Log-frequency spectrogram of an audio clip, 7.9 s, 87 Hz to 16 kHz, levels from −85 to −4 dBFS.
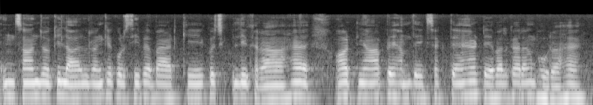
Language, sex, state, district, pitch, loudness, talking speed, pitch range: Hindi, male, Bihar, Bhagalpur, 130 Hz, -16 LUFS, 190 wpm, 125-135 Hz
